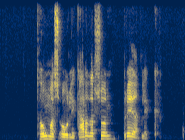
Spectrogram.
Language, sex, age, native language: Icelandic, male, 20-29, Icelandic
